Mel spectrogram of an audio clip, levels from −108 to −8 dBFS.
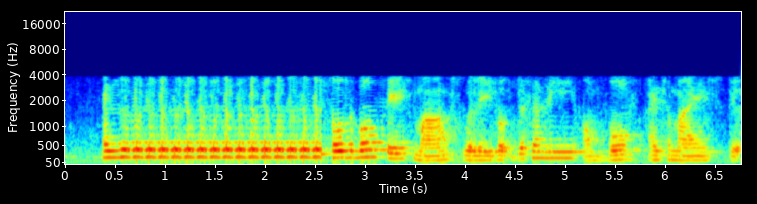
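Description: From start to finish the speech carries the signature of the RealAudio 14.4 codec, the RealAudio 1 format built for dial-up modems. At 8 kbit/s there are too few bits to describe the signal, and the damage is heavy. The band stops at about 3.9 kHz, so consonants lose their edge and the voice sounds muffled. What remains has a gargly, watery texture, because the coarse coding smears each sound.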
